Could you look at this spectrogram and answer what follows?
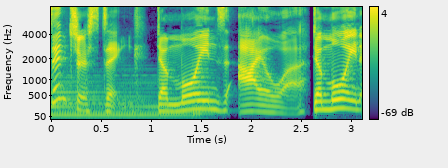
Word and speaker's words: Des Moines: Des Moines, Iowa. The S is silent.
